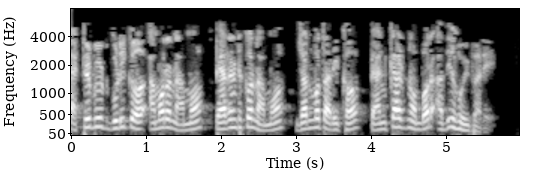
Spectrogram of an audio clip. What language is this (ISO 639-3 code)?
ori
